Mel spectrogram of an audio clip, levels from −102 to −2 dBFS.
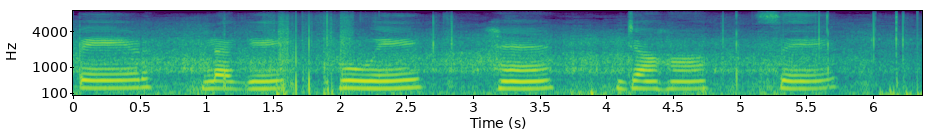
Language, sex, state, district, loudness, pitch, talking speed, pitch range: Hindi, female, Chandigarh, Chandigarh, -18 LUFS, 220 Hz, 55 wpm, 215-230 Hz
